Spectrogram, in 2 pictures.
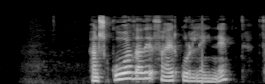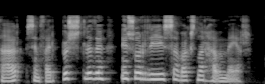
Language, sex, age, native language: Icelandic, female, 40-49, Icelandic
